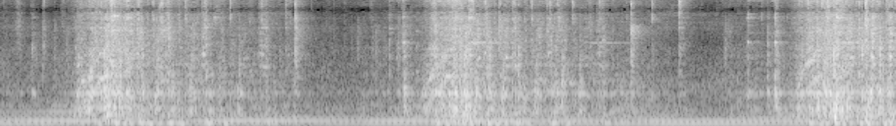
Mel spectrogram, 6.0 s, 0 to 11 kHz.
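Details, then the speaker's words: Toro GTS snowblower, Briggs Quantum 6 hp, after spraying carb holes without removing bowl: repeated pull-start bursts catch briefly then die; no start, carburetor likely dirty and needs bowl off and cleaning. "okay i didn't think it would work but it was worth uh an experiment so it looks like now we're gonna have to take the bowl off and uh check it out"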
